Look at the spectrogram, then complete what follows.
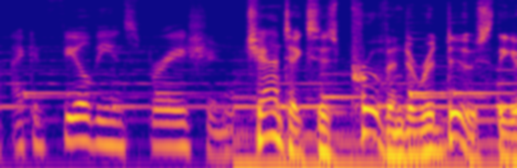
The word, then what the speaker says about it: Chantix: called shantix chantix i i say it like shantix with an sh but it's chantix chantix i live in northport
